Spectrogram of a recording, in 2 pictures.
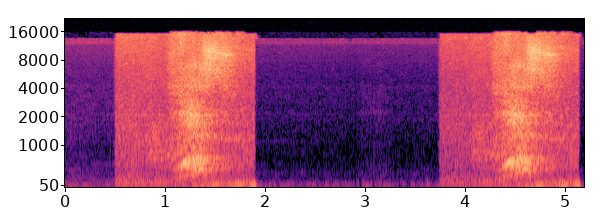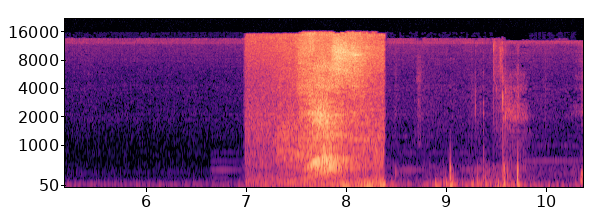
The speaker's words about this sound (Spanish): ¿me la pones otras tres veces la primera psicofonía, por favor?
